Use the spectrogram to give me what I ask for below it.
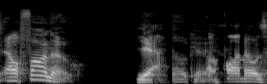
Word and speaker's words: Alfano: Alfano is how to say it in Italian. Alfano is how to say it down south.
